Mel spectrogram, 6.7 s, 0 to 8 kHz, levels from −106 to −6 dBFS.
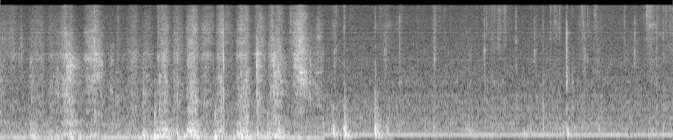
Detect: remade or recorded remade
